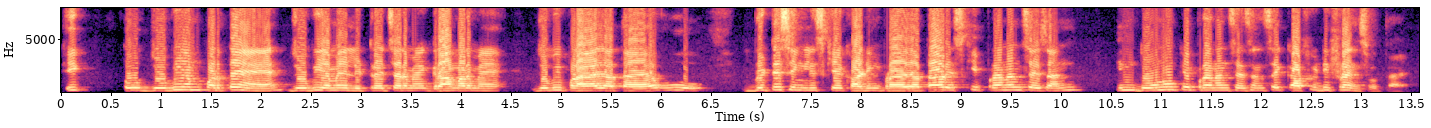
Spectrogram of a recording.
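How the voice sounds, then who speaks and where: A man's voice: high-pitched, fairly even intonation, moderate pace, poor audio. A man teaching, who asks questions and answers them himself, often repeating key words. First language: Hindi. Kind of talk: classroom lecture.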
